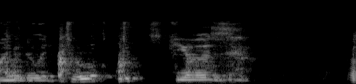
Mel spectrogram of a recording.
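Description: An older man talks calmly over an online call.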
